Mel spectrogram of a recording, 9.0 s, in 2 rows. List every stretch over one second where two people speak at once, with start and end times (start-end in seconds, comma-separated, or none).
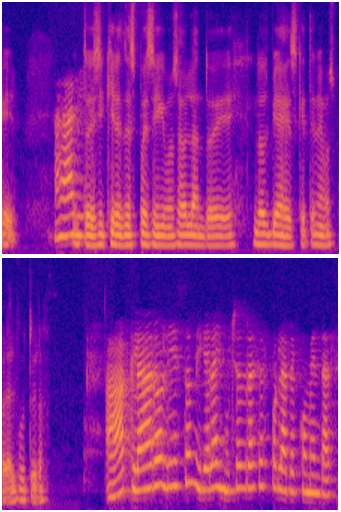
none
